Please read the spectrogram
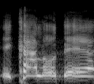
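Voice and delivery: tiny, squeaky voice pitched very high. Act out the hitman knocking on your door while you hide, in Colin's little squeaky voice. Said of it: "He had one of them little squeaky voice".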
